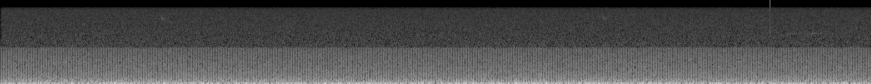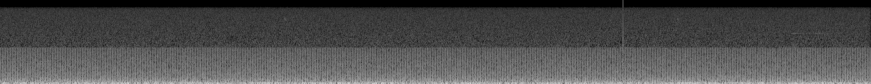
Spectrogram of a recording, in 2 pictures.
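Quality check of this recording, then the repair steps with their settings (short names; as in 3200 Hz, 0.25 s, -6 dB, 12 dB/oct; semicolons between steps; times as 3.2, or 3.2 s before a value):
buzz 60 Hz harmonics 35 -26 dBFS
7.7 pop
14.94 pop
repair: de-click; de-hum 60 Hz, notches 35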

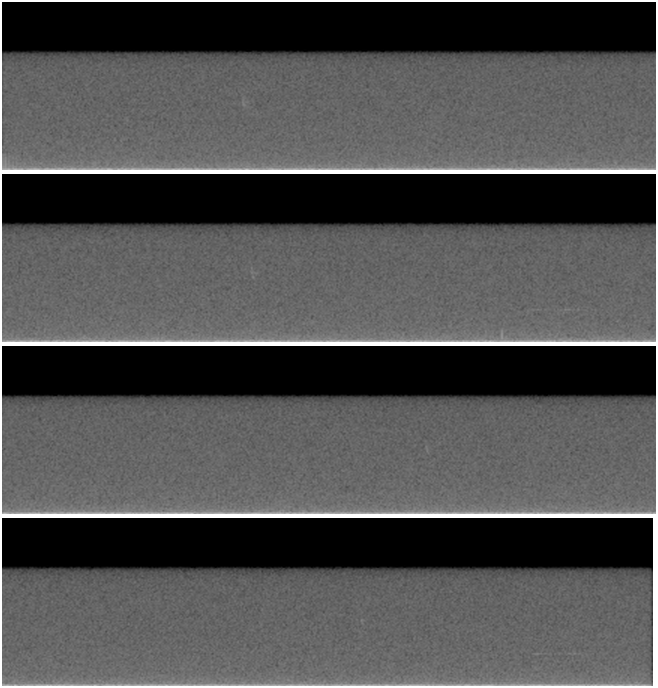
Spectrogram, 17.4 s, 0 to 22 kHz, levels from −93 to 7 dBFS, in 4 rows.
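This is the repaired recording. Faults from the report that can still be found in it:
none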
